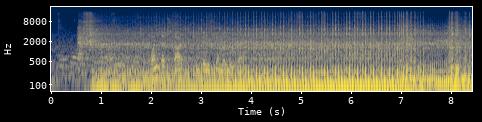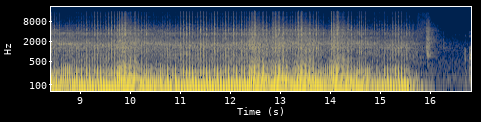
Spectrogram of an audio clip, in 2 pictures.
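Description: A motorcycle engine idles loudly and revs with a deep exhaust rumble.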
